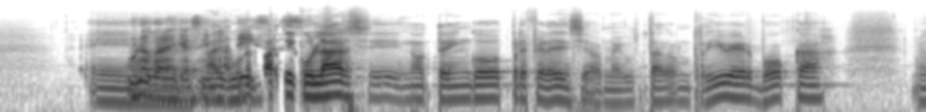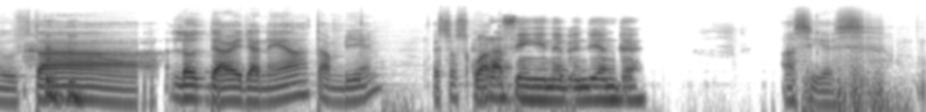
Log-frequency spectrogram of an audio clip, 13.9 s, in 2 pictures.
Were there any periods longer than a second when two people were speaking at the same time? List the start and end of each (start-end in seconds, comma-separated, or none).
0.9-2.4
